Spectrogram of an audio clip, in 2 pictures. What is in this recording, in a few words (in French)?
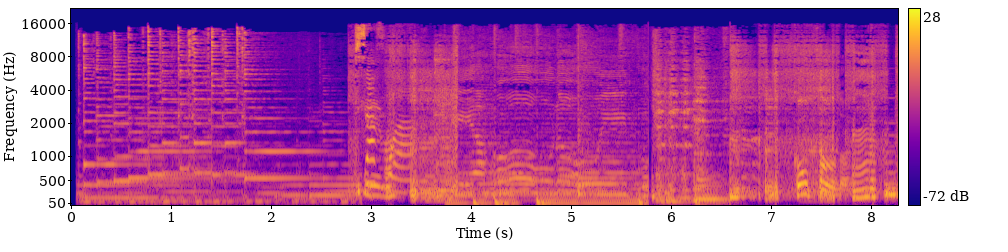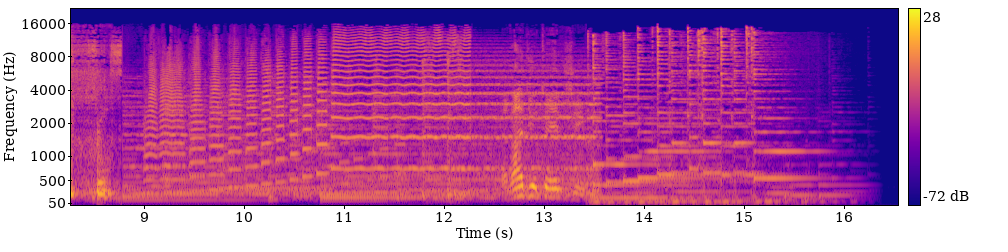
Radio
